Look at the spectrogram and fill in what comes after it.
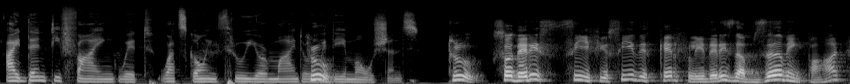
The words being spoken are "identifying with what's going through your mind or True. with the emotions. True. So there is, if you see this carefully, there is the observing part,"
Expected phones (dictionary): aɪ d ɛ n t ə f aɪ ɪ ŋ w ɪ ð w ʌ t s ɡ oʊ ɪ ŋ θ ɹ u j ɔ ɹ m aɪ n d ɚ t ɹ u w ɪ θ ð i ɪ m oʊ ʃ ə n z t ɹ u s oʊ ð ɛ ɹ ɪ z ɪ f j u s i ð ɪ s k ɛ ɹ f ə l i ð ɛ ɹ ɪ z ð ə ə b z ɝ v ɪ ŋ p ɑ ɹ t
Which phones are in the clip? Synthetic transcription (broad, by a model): aɪ d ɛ n t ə f aɪ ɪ ŋ w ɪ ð w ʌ t s ɡ oʊ ɪ ŋ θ ɹ u j ɔ ɹ m aɪ n d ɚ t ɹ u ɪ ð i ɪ m oʊ ʃ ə n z t ɹ u s oʊ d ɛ ɹ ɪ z ɪ f j u s i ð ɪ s k ɛ ɹ f ə l i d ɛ ɹ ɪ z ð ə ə b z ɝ v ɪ ŋ p ɑ ɹ t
